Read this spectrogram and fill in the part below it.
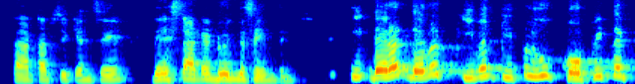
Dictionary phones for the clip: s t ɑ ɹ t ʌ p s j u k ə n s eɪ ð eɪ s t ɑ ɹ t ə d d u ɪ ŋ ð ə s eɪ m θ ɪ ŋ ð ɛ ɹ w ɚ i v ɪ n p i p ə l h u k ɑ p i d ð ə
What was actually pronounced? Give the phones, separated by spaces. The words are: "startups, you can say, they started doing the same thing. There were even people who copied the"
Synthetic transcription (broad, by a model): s t ɑ ɹ t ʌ p s j u k ə n s eɪ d eɪ s t ɑ ɹ t ə d d u ɪ ŋ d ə s eɪ m t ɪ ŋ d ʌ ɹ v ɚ i v ɪ n p i p ə l h u k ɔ p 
